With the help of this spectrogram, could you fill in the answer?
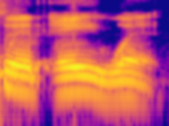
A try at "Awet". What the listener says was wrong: Focus on the ah sound, not the s sound. It's Awet.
